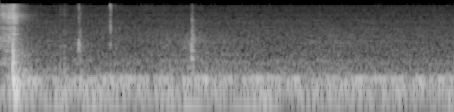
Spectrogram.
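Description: A sharp plastic click at the start, then two faint ticks over a faint low hum, as a plastic bottle of styling gel is handled and turned upside down over the glass bottle.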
